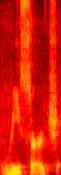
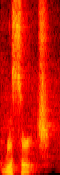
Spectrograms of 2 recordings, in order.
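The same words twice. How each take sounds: First: "research" stressed on the first syllable, REE-search; REsearch pronunciation. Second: "research" stressed on the second syllable, ruh-SEARCH; reSEARCH pronunciation. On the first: Speaker showing chat one med-school camp's pronunciation, REE-search for "research". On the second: Speaker showing chat the other med-school camp's pronunciation, ruh-SEARCH for "research". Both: Shown as a demonstration. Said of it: "people who pronounce it research".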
